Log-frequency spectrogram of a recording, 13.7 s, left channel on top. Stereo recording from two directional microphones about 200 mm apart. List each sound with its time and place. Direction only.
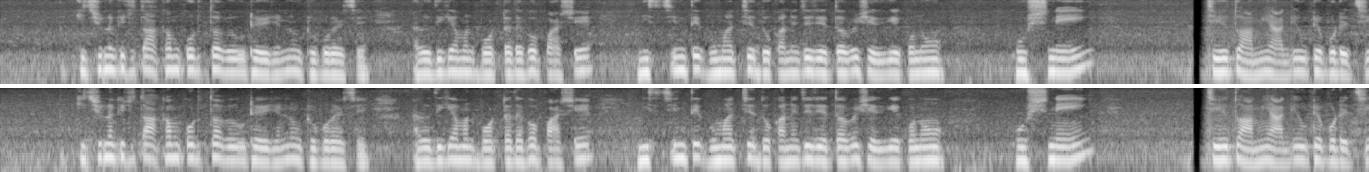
0.8 s speech: 20° left (ahead or behind)
10.2 s speech: 20° left (ahead or behind)
12.0 s speech: 20° left (ahead or behind)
